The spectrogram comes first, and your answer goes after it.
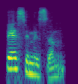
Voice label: "pessimism", Indian; Dictionary

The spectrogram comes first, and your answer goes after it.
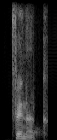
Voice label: "fennec", Indian

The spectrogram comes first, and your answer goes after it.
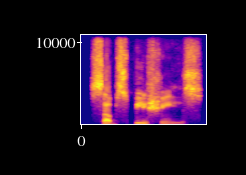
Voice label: "Subspecies", American

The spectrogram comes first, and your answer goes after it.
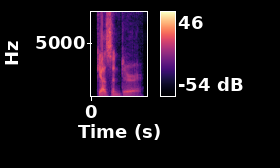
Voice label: "gazunder", American

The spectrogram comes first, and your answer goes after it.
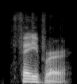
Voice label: "favour", American

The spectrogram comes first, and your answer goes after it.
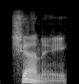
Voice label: "shanny", British

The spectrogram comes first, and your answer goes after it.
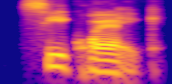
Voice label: "seaquake", American

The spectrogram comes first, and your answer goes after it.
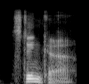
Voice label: "stinker", British

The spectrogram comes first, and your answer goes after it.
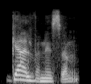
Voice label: "galvanism", Indian

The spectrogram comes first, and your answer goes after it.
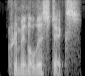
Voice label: "criminalistics", American

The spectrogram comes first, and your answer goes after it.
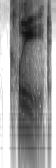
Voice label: "cleat", American

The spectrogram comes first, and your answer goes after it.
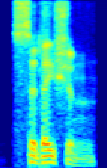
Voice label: "sedation", British

